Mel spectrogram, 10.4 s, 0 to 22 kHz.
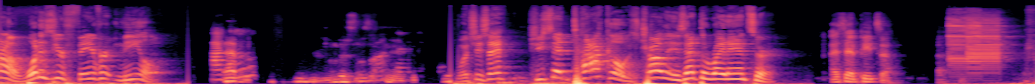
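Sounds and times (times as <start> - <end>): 
speech: 0.1 - 9.5
loud harsh electronic wrong-answer buzzer: 9.4 - 10.2.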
